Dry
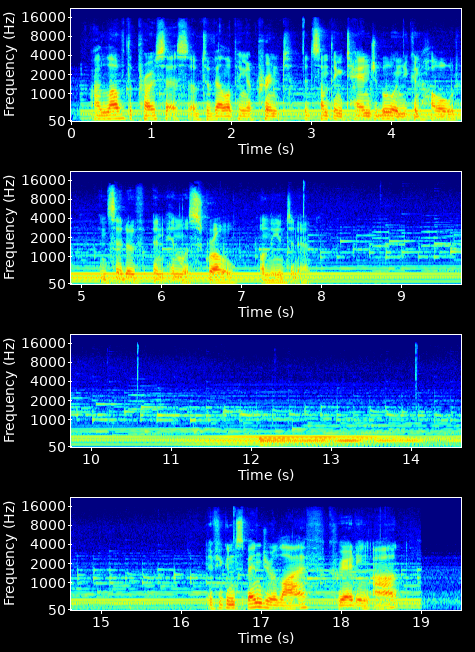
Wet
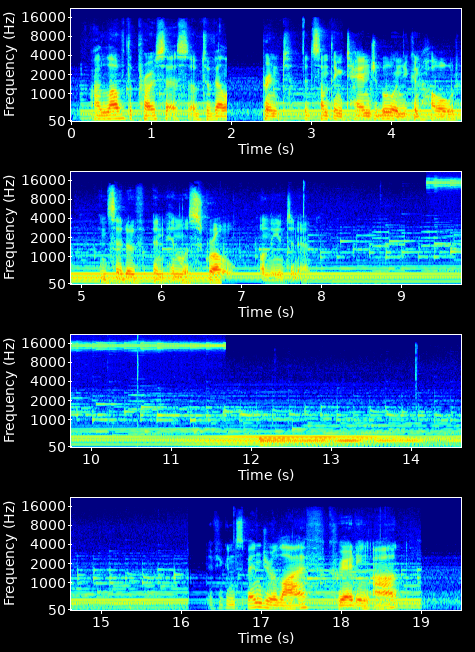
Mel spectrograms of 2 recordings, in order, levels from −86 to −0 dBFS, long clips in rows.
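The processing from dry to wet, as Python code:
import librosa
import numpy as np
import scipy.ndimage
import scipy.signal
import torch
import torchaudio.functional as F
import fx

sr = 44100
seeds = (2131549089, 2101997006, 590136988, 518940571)

y = fx.lowpass(x, sr, hz=6000.0, slope=12, at=(3.41, 4.92))
y = fx.highpass(y, sr, hz=fx.line((6.75, 500.0), (8.13, 140.0)), slope=12, at=(6.75, 8.13), fade=0.02)
y = fx.resample_bad(y, sr, factor=3, down='none', up='zero_stuff', at=(9.32, 11.69))
y = fx.edit(y, sr, fx.room_tone_fill(start_s=1.95, length_s=0.46),
    fx.fade_in_from(start_s=16.1, length_s=1.1, curve='qua', floor_db=-20.5), tone=tone)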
